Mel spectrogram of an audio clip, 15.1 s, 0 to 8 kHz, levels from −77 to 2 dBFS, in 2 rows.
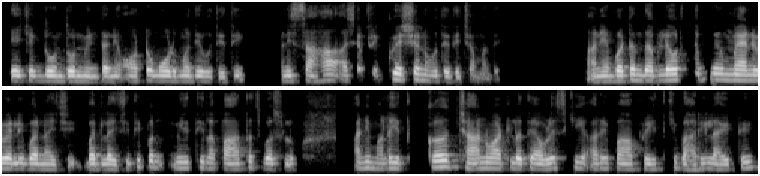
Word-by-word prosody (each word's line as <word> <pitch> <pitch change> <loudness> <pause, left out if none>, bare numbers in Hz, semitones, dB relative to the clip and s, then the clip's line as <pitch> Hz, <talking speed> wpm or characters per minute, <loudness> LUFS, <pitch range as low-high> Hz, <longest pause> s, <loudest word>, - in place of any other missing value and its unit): एक-एक, 140 -1 -1
दोन 135 -1 +3
दोन 135 -1 +5
मिनिटांनी, 130 0 +1
ऑटो 140 +3 +1
मोडमध्ये 135 0 +2
होती 125 -2 -4
ती. 135 - -4 0.4
आणि 135 - 0
6 140 +2 -1
असे 485 - -6
फ्रिक्वेशन 170 - +1
होते 140 -3 -2
त्याच्यामध्ये. 120 - -12 0.9
आणि 130 +1 0
बटण 145 +2 +5
दाबल्यावर 150 +2 +6 0.2
ते 170 0 0
मॅन्युअली 150 -2 +5
बनायची 130 -2 -1
बदलायची 135 -2 +1
ती, 190 - -4
पण 180 - 0
मी 155 0 -2
तिला 155 -2 -4
पाहतच 135 +4 -2
बसलो. 140 -1 -2 0.6
आणि 155 +2 -3
मला 140 +2 -3
इतकं 175 +5 +1
छान 145 +2 +1
वाटलं 145 -1 +2
त्यावेळेस, 145 +1 +1
की 160 -2 -5
अरे 145 0 -4
बापरे, 135 0 -2
इतकी 135 +1 -11
भारी 135 +2 -3
लाइटिंग 130 +2 -3
140 Hz, 155 wpm, -22 LUFS, 135-150 Hz, 0.9 s, दाबल्यावर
